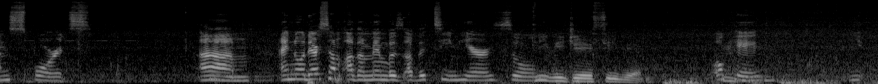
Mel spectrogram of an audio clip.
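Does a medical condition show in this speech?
No.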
